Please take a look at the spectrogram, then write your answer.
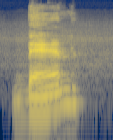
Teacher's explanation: the it's flat but in the barter the it's heavy ba the a is light in ban it's flat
